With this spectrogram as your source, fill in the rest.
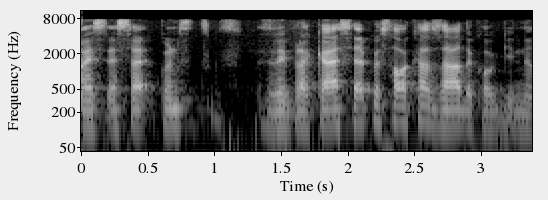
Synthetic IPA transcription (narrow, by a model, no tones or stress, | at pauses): mɐzɛsɐkwɐ̃nd̪ʊsevẽj̃pɾɐkaɛsɐɛpʊkɐest̪avɐkazad̪ɐkõawɡḭnɐ̃w̃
